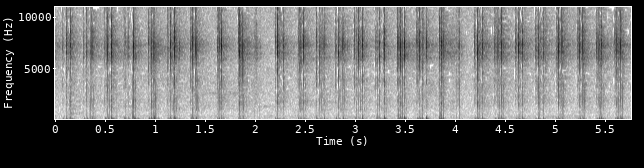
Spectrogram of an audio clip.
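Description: A small household LED light bulb with a hollow, frosted pinkish-white plastic dome is held in one hand and tapped quickly with the fingertips and nails of the other hand, close to the microphone. About 27 rapid, slightly uneven taps each give a dull, low thump topped by a bright plasticky click and die away almost at once.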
